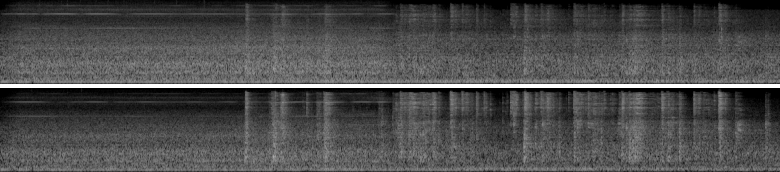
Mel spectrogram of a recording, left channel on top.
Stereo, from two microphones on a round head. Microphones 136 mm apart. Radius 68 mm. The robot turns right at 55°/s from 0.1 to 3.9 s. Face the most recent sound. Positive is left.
turn(degrees=-50)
